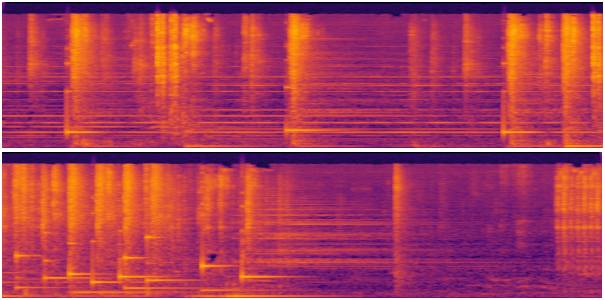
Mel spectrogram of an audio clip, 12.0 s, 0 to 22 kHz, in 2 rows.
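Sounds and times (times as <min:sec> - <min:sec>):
rattle of small clicks: 0:11.6 - 0:12.0.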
